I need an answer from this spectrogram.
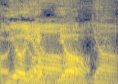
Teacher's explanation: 여는 어와 같으나 이에서 일어난다. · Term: 이중모음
